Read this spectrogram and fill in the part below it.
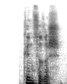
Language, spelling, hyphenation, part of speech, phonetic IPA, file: Bashkir, көнсығыш, көн‧сы‧ғыш, noun / adjective, [ˈkʏ̞n.sɯ̞.ˌʁɯ̞ʂ], Ba-көнсығыш.ogg
- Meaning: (noun) east; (adjective) eastern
